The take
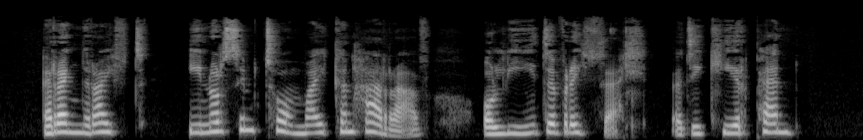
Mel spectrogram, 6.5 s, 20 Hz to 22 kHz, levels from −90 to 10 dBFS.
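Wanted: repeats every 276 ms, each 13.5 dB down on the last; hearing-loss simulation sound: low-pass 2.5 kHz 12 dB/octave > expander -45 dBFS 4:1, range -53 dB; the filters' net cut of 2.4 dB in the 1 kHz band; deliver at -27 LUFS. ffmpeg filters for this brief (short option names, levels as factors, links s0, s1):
-af "lowpass=2500,equalizer=f=1000:t=o:g=-3.5,aecho=1:1:276|552:0.211|0.0444,agate=range=0.00224:threshold=0.00562:ratio=4,volume=0.596"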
